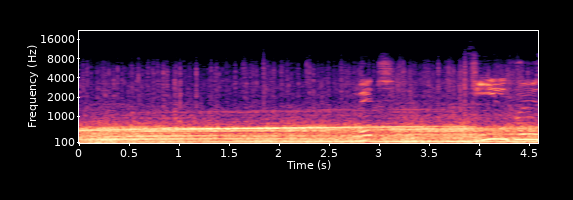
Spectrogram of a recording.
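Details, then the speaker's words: Car restarted after nine months off the road, repaired after timing belt snapped in 2019 due to failing water pump: steady engine hum, constant pitch, even running, no knocks or rattles; normal running. "motor läuft reparierte auto läuft standen neun monate"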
